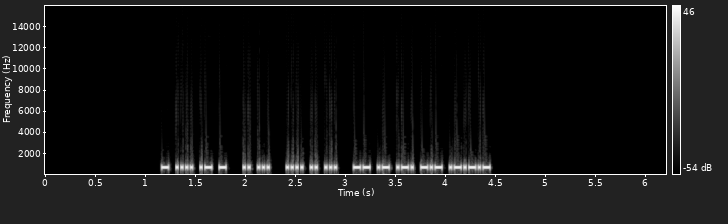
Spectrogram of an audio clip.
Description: Morse code, heard as a keyed tone, about 46 wpm, 700 Hz. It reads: THAT IS HIS MARK.
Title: Sentences from Top 1000 Words - Review Part 1 - 50wpm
